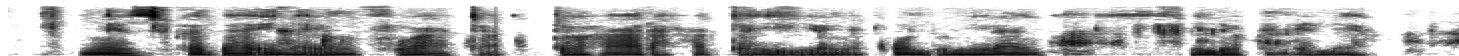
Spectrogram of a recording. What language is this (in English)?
Swahili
